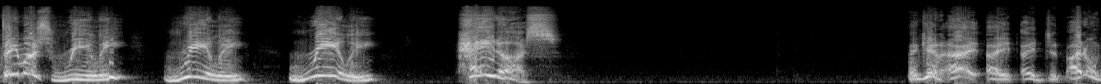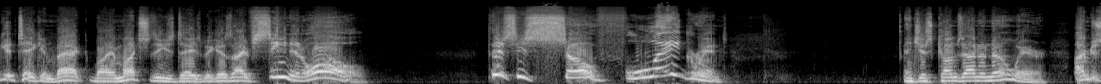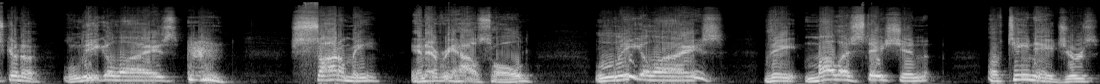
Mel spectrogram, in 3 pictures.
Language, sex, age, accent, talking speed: English, male, 50-69, American, 90 wpm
